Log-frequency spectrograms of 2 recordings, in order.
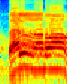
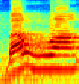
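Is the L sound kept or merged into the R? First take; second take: kept; merged. First: The L is pronounced before the R. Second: The L merges into a doubled R. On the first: The speaker calls it wrong. "bukan barra atau balra, bukan" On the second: The speaker calls it right. "tapi barra"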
